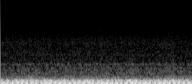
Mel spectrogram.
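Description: The V8 engine of a 1984 TVR 4.0 V8 Wedge with a competition carburetor idles loud and close, a deep, lumpy rumble with a steady throbbing pulse and no talking.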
